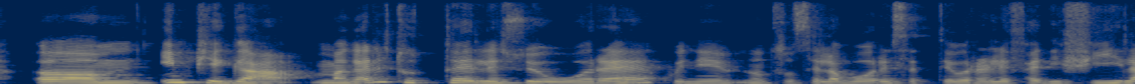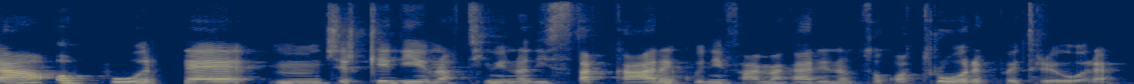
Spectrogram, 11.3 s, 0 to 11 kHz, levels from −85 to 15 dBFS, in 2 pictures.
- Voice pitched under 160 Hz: No, high, 190 Hz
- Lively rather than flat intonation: No, average, 2.9 semitones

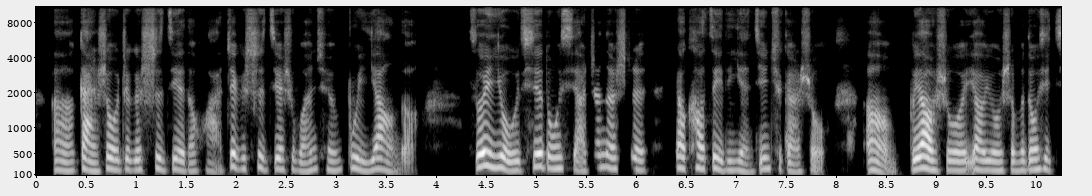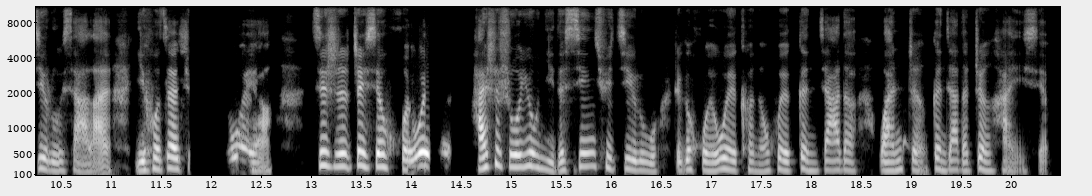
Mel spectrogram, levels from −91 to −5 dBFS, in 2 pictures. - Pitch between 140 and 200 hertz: Yes, high, 190 Hz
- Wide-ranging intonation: No, average, 3.8 semitones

